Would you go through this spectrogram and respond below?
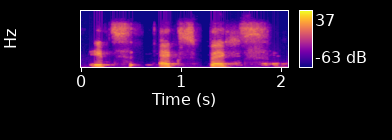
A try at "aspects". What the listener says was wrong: American उच्चारण क्यों कर रहे हो? ब्रिटिश उच्चारण कर लो. Aspects.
